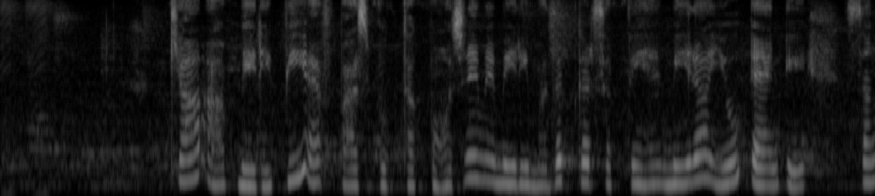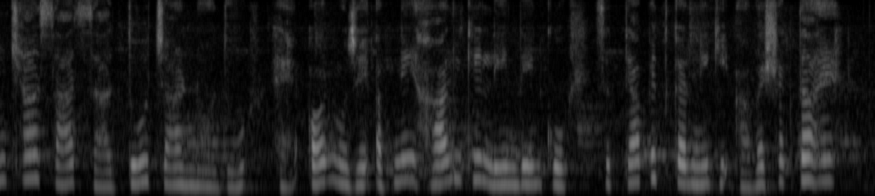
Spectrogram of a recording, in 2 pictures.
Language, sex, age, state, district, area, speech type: Hindi, female, 18-30, Madhya Pradesh, Narsinghpur, rural, read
